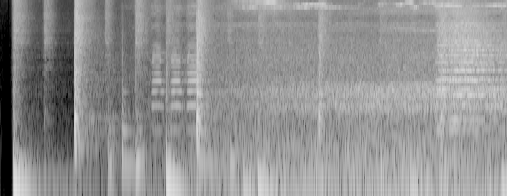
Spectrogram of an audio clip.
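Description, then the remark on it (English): Busy commuter street traffic in Metro Manila with a steady rumble of engines, punctuated by several short, sharp horn honks in quick succession early on, followed by quieter toots over the continuing din. “Imagine yourself commuting to work through the streets of Metro Manila.”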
